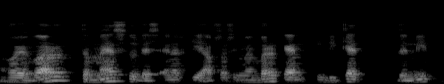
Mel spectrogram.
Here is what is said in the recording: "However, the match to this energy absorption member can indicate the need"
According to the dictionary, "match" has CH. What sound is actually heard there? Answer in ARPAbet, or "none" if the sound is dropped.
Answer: S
